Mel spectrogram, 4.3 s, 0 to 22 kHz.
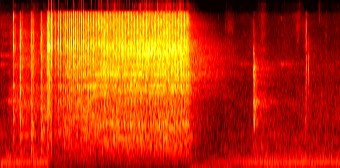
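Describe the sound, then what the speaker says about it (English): A ratchet with a 12mm socket tightening bolts on a Blue Ox base plate kit fitted to a 2009 Subaru Forester, a fast run of close clicking for about two seconds, then a few faint taps. "Now we can come back with that 12mm socket and tighten down all the bolts."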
